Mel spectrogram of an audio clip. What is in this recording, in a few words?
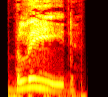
verb "bleed", pronunciation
